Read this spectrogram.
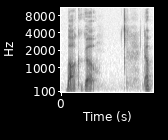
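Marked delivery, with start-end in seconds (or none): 0.1-0.7 low, whispered warning of the name; a quiet, menacing growl of his name; stern warning. Acted. Izuku glaring at Bakugo, low stern whisper. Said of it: "a stern look at Bakugo saying".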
